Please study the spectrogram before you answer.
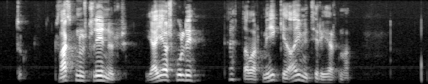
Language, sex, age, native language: Icelandic, male, 40-49, Icelandic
